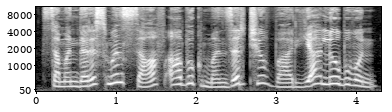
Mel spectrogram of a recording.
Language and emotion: Kashmiri, surprised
